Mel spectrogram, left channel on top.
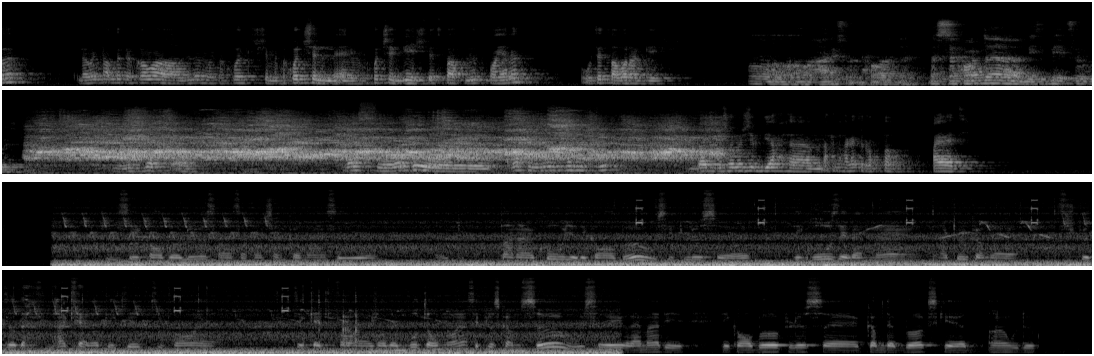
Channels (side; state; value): both; different; correlation 0.00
